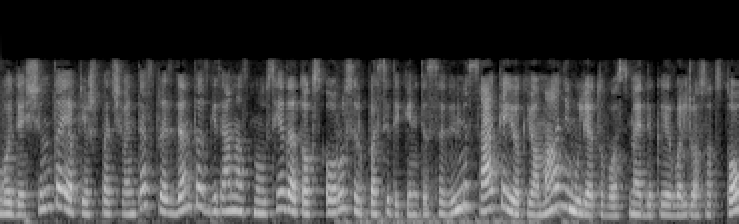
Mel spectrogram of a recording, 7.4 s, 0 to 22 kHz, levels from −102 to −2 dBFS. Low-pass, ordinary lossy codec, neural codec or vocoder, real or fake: 7.2 kHz; MP3, 48 kbps; none; real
